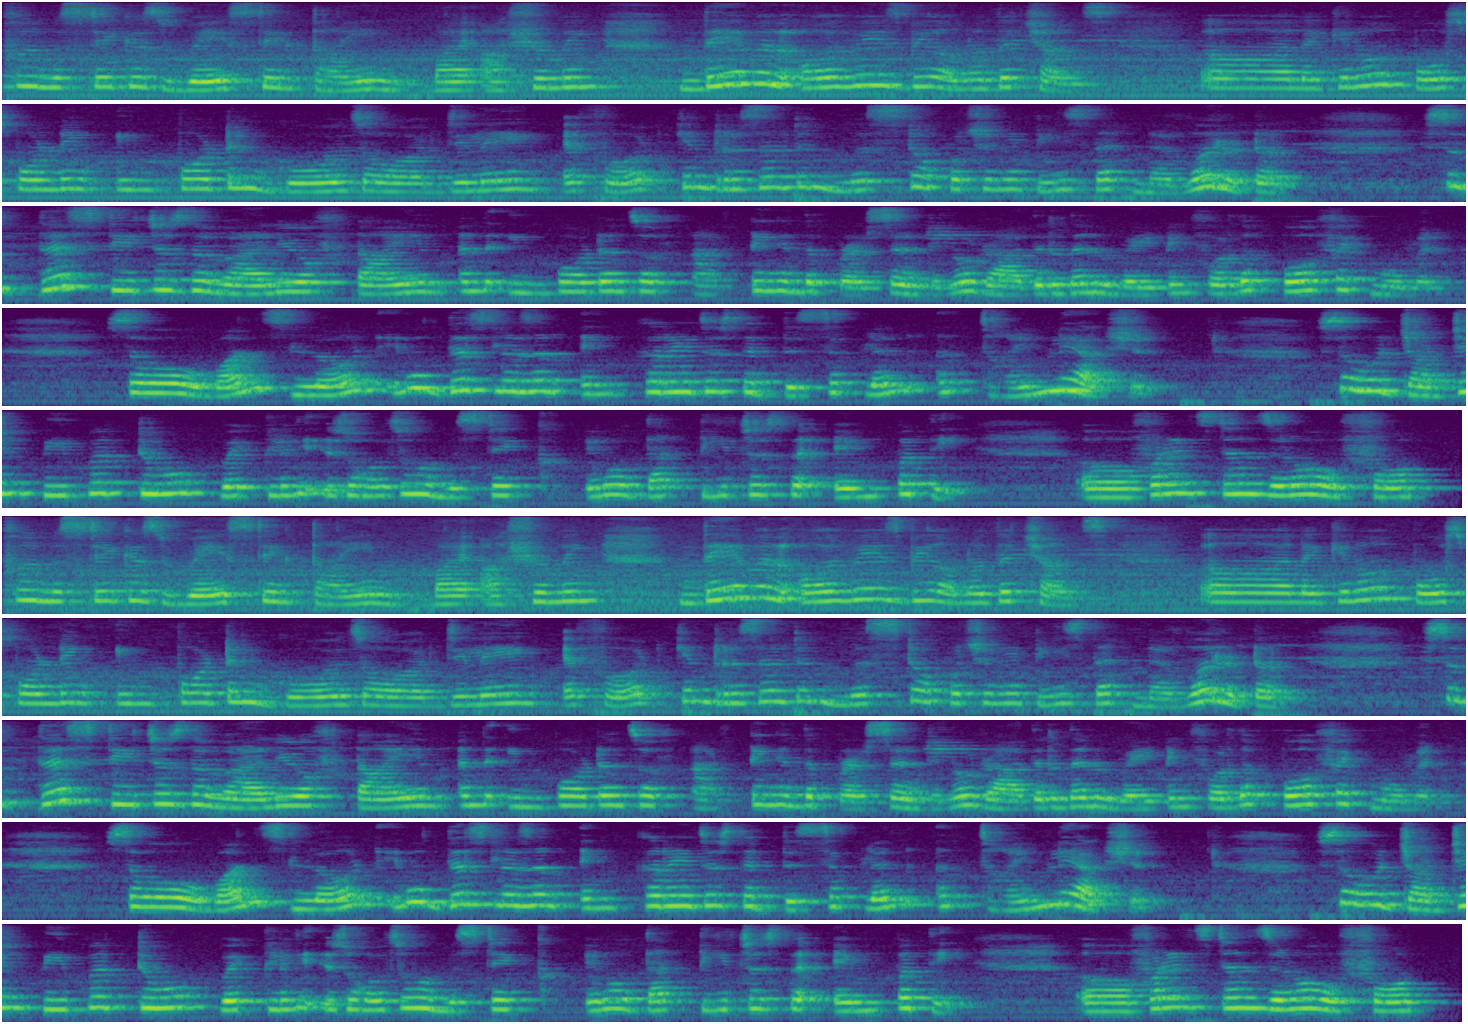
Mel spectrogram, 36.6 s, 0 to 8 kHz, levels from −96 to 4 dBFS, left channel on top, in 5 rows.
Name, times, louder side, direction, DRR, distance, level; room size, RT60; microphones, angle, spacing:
voice 1, 0.0-13.8 14.1-21.8 22.1-27.7 28.5-31.9 32.2-34.0 34.7-36.3, equal, 50° right, 2.4 m, -21 dB
13.5 x 4.5 x 4.0 m
head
